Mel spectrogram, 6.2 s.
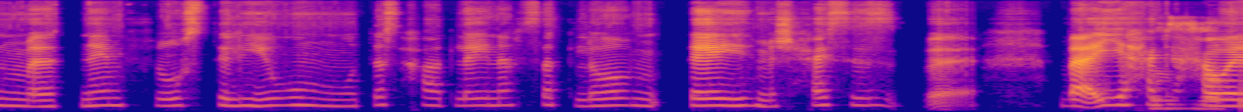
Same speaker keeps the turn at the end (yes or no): no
